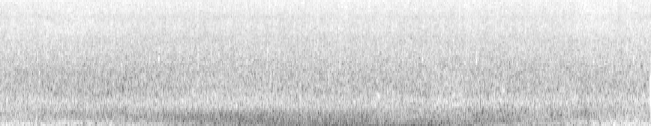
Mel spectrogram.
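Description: Faint, steady rushing noise of a background ambience bed, like soft rain. It dips a little in the middle and swells again near the end.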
